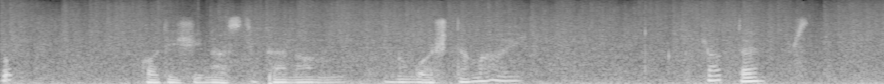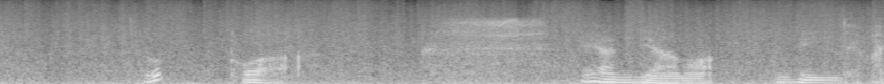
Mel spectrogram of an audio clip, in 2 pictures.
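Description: A young man talks casually into a microphone, close up.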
